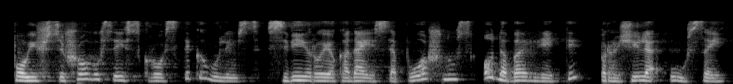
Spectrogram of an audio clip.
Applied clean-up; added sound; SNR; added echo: neural mask model DeepFilterNet 3.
